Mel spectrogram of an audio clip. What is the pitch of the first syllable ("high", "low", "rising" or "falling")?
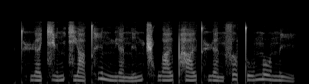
rising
